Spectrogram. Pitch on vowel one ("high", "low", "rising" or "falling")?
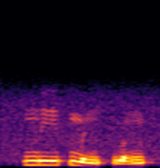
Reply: high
